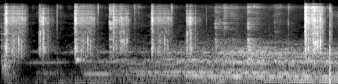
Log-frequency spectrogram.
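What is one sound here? Dirt crunches in short bursts as it is dug.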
